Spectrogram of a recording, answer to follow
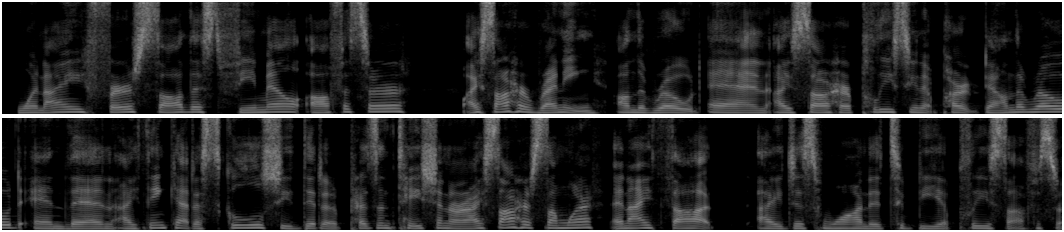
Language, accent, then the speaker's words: English; United States; moved away as an adult; also born or lived in North Dakota; now in New Mexico, United States; I grew up on the Navajo Reservation with my mother's side of the family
